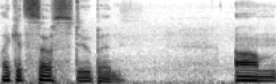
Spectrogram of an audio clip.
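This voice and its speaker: A man speaks with a very deep, low pitch and a dark, mellow tone. The recording is very clean, with a silent background. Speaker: YouTuber. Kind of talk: live stream commentary. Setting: live stream. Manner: halting.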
